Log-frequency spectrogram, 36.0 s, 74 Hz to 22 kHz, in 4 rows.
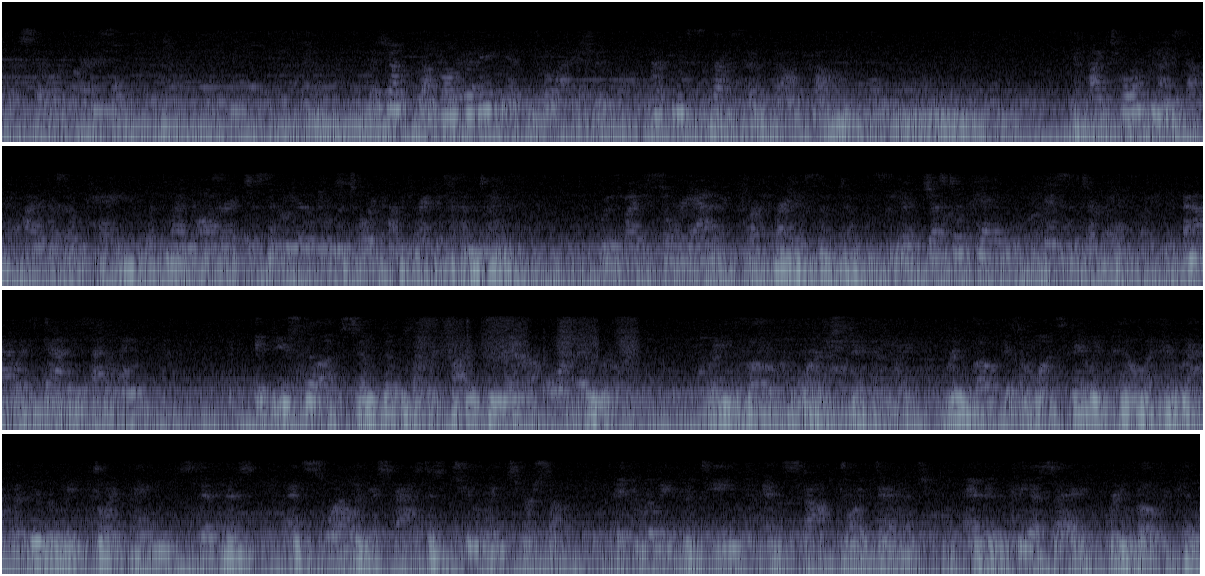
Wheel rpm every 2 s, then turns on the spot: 0, 0, 0, 0, 0, 0, 0, 0, 0, 0, 0, 0, 0, 0, 0, 0, 0, 0.
none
